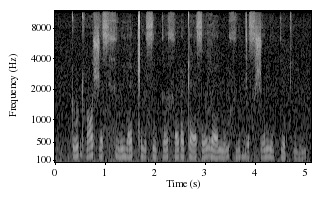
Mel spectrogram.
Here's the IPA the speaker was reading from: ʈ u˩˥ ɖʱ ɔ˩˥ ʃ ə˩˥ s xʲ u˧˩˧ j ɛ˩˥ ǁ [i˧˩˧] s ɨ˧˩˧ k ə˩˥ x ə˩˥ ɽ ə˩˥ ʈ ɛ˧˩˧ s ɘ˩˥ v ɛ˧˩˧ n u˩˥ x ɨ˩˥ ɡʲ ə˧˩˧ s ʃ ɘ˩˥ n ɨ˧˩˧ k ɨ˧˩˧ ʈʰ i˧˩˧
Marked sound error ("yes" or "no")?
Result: yes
